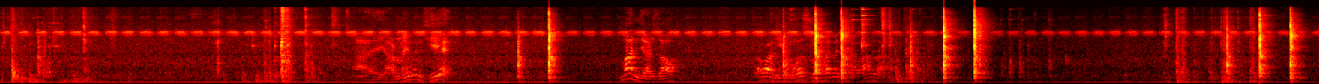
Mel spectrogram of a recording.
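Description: A mallet taps sharply on a chisel in wood.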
